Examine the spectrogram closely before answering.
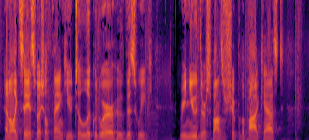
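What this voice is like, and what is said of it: Congested, slightly off-sounding voice. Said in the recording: “my voice might sound a little off this week... I've got a pretty bad head cold this week... have the audio sound a little clunky”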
